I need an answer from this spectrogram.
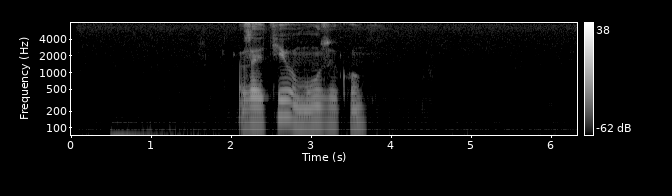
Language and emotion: Russian, sad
